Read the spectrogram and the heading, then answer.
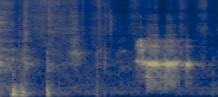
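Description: A large dog pants in a few quick, breathy bursts, then lets out a short, high whimpering whine, moderately loud.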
